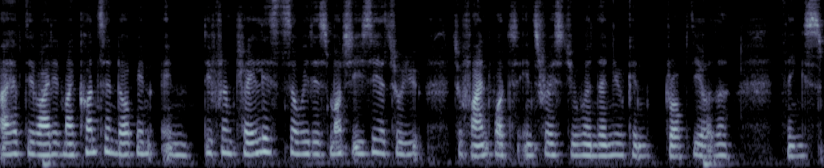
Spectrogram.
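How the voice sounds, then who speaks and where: A woman with a Danish accent, very deep and low in pitch, in a flat monotone at a moderate pace, on a very clean recording with a silent background. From Denmark. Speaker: mixed media artist, craft video maker. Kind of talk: casual craft vlog talk. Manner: halting, with fillers and restarts.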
